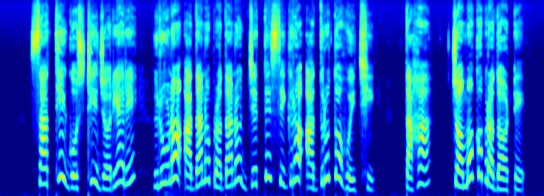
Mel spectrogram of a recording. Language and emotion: Odia, surprised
